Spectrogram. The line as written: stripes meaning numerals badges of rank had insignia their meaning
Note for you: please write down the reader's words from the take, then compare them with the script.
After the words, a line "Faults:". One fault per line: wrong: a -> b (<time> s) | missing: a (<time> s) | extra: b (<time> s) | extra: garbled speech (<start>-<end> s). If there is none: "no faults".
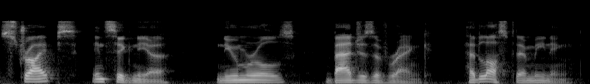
stripes insignia numerals badges of rank had lost their meaning
Faults:
wrong: meaning -> insignia (0.9 s)
wrong: insignia -> lost (4.8 s)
